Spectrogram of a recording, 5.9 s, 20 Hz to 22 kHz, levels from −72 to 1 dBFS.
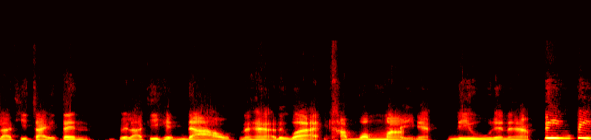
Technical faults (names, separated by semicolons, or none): burst of packet loss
